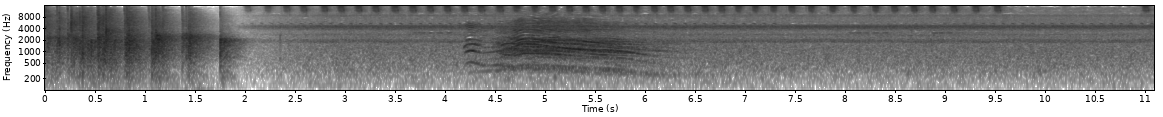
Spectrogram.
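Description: Clapping and cheering for about two seconds, then a steady high chirping like crickets. A drawn-out 'ooh' of voices falls in pitch about four seconds in and fades by six seconds.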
